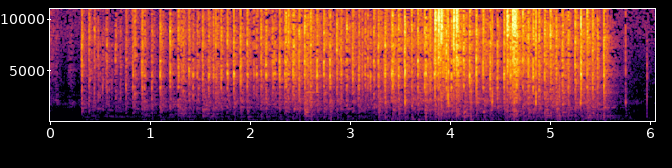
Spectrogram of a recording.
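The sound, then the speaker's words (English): The freewheel of an upside-down bicycle ratchets as its wheel is turned around, a rapid, steady stream of crisp clicks lasting several seconds before stopping abruptly, with no talking. “You can turn the wheels around, you know, and then”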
